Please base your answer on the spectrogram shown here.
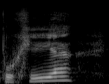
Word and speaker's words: Pujía: se pronuncia su apellido se pronuncia en castellano pujía en italiano como la J es la ilunga se pronunciaría Pía el allí Me lo me lo hacen los amigos acá porque piensa que suena más a italiano en cambio pujía suena como más a cómo decirte a español no por Mejía en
